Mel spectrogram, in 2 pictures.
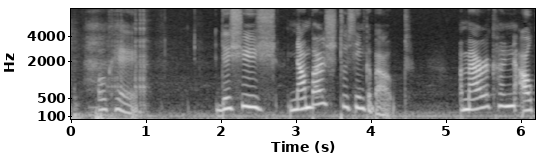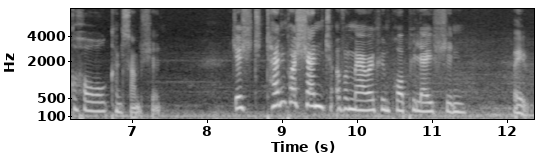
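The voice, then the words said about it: Put-on accent. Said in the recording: “in a fun new accent. ... Because she's very good at that. ... Where is this accent?”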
